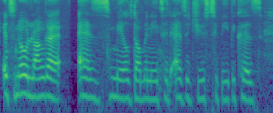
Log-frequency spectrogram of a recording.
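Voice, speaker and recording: A South African woman speaks as an interview guest. Her delivery is composed and measured, with a mid-pitched voice, as she gives considered answers in a news interview style. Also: little pitch movement, a little mellow. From South Africa, small town in Mpumalanga. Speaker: interview guest, air traffic controller.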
